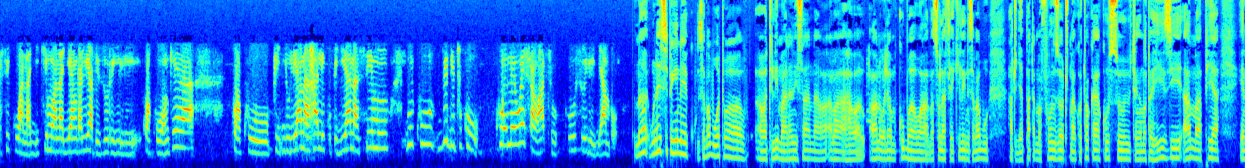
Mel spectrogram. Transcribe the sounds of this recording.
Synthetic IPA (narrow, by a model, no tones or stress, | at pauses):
sikuwanaʄikʰimuanaʄiaŋɡaliavizuɾihilikwakuɔŋɡɛa | kwakʰupiʄulianaɦalikupiɠianasimunikʰuziɗituku | kuɛlɛwɛʃawatʰukuhusuhiliʄambɔ̰ | naunahisipɛŋɡinɛsaɓaɓuwatuhahawatiliːmaːnanisanaaʔa̰maaa̰hawanauwɛlɛwam̩kuɓwawamaswalaafjajakilɛnisaɓaɓuhatuʄapatamafunzɔtunakɔtɔkakuhusut͡ʃaŋɡamɔtɔhiziamapiain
